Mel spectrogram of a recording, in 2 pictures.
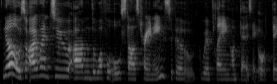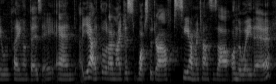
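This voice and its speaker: A young woman with a Malaysian accent, a newly drafted footballer, chatting excitedly in a casual interview at home, with lots of fillers and giggles. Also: fairly low pitch, normal speed, few pauses. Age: young adult. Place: busy house at home.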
